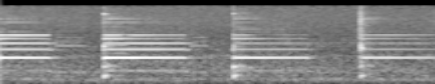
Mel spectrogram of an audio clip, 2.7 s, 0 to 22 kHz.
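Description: Three evenly spaced guitar notes sound at the 12th fret by hammer-on alone without picking, each a light percussive tap followed by a soft ringing tone, quiet and close.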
